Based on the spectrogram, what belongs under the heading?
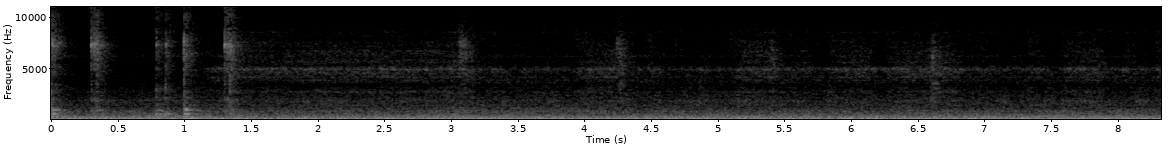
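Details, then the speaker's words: Casablanca Panama ceiling fan with XTR motor, about 2001 or 2002, on medium speed: a constant low hum with a few faint clicks; XTR motors are said to be commonly noisy, though it still moves air. "and as you can hear it's quite noisy because from what i've heard is is a uh very common thing with xdr uh casablancas like the the the xtr motors are known to be uh noisy"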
